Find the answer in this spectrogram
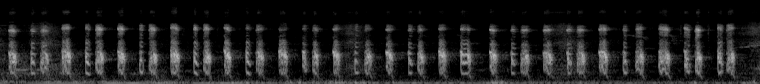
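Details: Chukar partridge from the Pamirs, a bird kept for hunting, calling in an unbroken run of harsh, clipped chuck notes, roughly two per second, even in loudness and spacing, in a quiet setting.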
